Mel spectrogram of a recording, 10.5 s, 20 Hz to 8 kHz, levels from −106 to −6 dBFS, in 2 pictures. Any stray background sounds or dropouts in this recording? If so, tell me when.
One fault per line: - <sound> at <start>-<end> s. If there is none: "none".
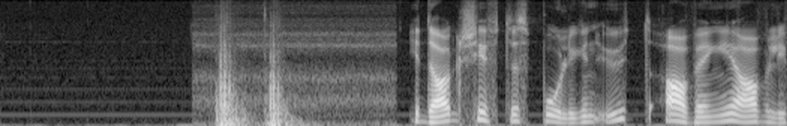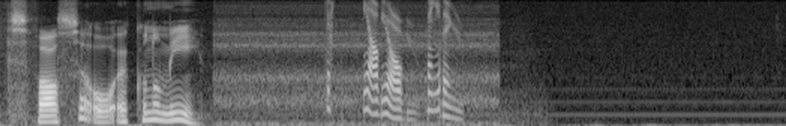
- thud at 1.4-2.2 s
- chirp at 7.4-8.4 s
